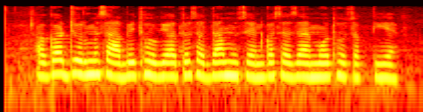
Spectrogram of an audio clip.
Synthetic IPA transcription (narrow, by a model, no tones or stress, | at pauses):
ɐɡəɾd͡ʒʊɾmsaːbɪt̪ɦoɡɐjat̪osɐd̪amɦʊseːnkasɐzaːemɔːt̪ɦosɐk̚t̪iɦɛː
